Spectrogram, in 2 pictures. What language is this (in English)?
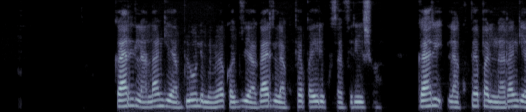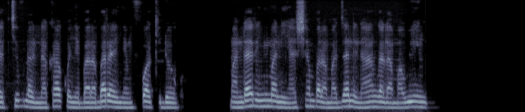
Swahili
